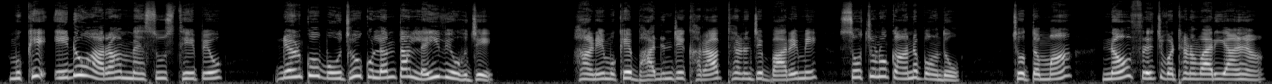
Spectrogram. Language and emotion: Sindhi, happy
